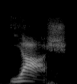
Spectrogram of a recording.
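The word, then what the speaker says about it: Iași: I also want to mention that there's a city called Yash, and if you ask the greatest spelling bee champ in the world to spell Yash or pronounce Yash after looking at it, it's the second biggest city in Romania.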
